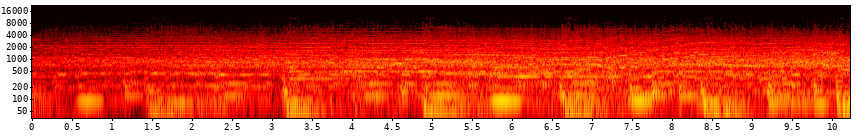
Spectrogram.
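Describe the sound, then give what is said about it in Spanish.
A crowd cheers and shouts as heroes ride through in a convertible amid thrown confetti, as if in a parade, a continuous, lively roar of many voices that grows slightly louder after the first few seconds. “La gente les vitorea y les lanza confeti mientras pasan entre la multitud en un descapotable como si fuese un desfile.”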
